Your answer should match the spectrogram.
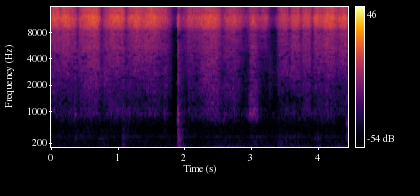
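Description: Cloth rubbing off wax over a chalk transfer on a crafting project, a steady soft rubbing and sanding texture with one sharp knock partway through, close and alone.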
